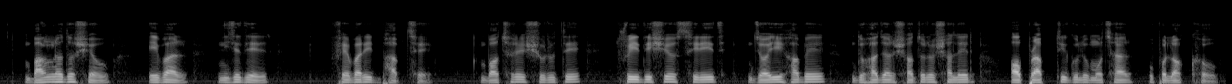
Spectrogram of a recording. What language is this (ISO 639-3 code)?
ben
